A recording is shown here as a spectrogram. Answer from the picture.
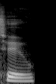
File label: two, english; mpib memoreye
